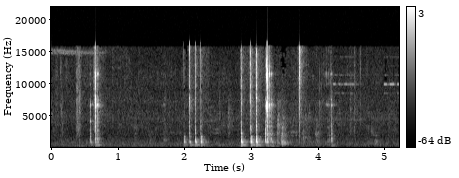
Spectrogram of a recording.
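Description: Hammer tapping metal on a wooden panel, with a short metallic ring to each blow: one tap about half a second in, then two quick runs of several light taps about a second apart.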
